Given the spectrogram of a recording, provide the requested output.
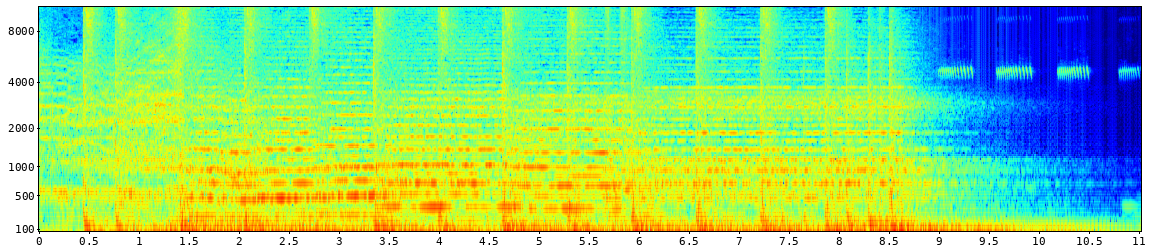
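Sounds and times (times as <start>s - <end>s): crickets chirping: 8.8s - 11.0s.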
